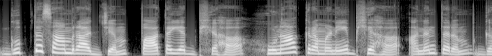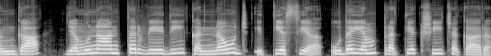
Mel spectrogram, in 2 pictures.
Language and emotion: Sanskrit, neutral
